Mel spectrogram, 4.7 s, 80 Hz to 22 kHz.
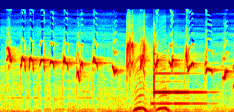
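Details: Green leafbird in lively 2023 song. Clipped whistled notes come in quick succession. A lower, harsher squawk-like sound with a steady tone cuts in midway, then the whistles resume.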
